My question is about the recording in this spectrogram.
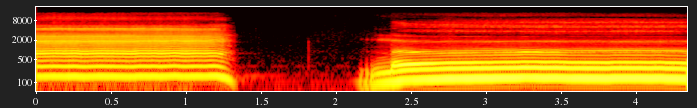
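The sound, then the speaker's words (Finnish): A person imitates a cow's moo with two long, loud, steady lowing calls, separated by a brief silence. The second call swoops upward at its start before holding its tone. “No, toden totta, minäkin osaan matkia eläimiä. Mää. Mää. Muu.”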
